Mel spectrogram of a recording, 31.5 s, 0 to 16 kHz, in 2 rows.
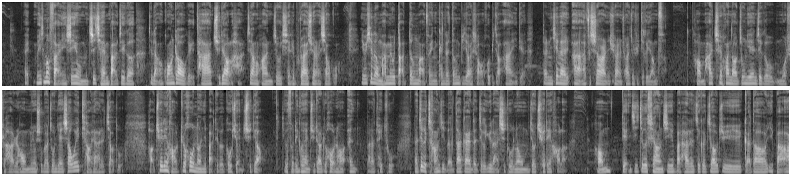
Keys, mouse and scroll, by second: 14.0-15.1 drag, 15.1 n, 15.7-16.5 shift+middle drag, 16.5 n, 17.0-20.3 middle drag, 20.3 click, 21.0 click, 22.5 n, 28.8-31.5 drag.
